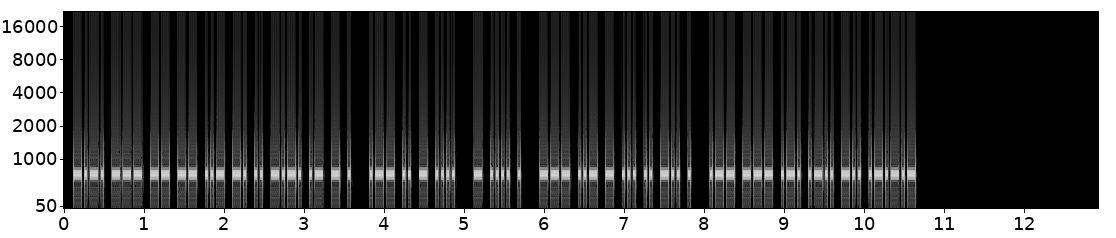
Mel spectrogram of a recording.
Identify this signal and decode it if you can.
Morse code, heard as a keyed tone, about 34 wpm, 700 Hz. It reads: COMMUNICATE WITH THE OUTSIDE WORLD.
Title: Sentences from Top 1300 Words 35wpm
